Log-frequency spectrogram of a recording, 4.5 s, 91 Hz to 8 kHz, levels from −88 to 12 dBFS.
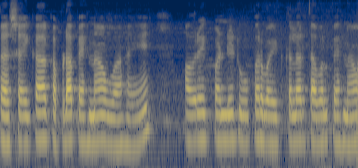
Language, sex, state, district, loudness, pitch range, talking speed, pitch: Hindi, female, Maharashtra, Mumbai Suburban, -18 LUFS, 180-195 Hz, 185 wpm, 185 Hz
